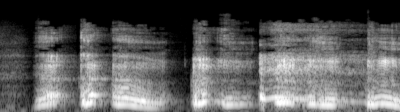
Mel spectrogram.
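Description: A person with a tickle in the throat clears it repeatedly in a string of voiced, rasping bursts, loud and close, with short pauses between them.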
